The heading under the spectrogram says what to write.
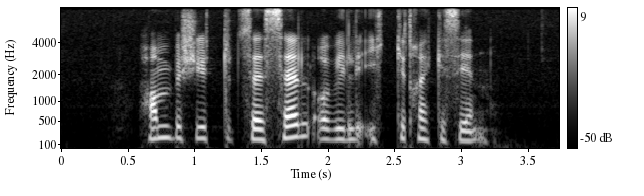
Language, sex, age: Norwegian, female, 41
